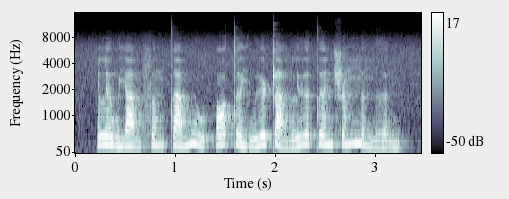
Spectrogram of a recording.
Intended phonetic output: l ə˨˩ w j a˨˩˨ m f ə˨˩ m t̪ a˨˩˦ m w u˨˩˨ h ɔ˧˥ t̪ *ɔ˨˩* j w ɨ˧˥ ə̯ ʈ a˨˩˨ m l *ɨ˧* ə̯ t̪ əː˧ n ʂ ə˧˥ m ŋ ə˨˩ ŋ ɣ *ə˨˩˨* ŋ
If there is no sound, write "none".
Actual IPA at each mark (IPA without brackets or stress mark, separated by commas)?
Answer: ə˨˩, ɨ˧, ə˨˩˨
